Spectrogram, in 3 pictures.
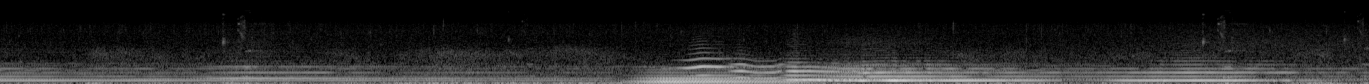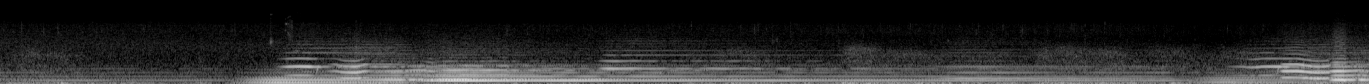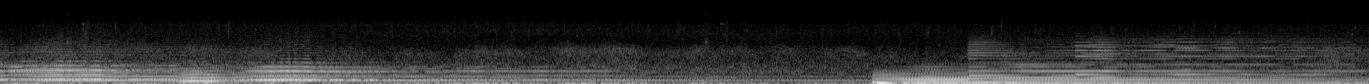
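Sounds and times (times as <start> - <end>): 
soundtrack ambience: 0.0 - 41.0.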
